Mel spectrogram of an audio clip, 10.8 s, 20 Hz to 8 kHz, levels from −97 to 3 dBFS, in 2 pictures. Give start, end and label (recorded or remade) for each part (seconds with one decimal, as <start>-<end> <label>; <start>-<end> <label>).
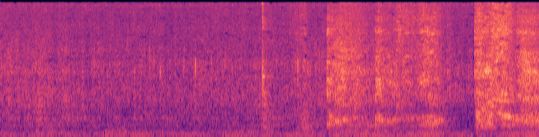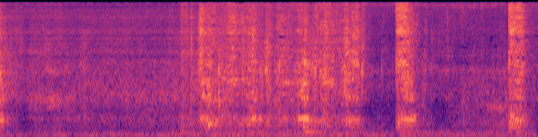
0.0-5.2 recorded; 5.2-7.4 remade; 7.4-10.8 recorded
